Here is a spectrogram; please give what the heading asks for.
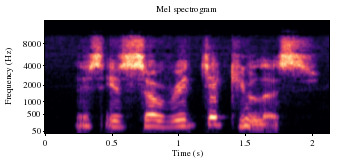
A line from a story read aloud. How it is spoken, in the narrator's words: she gasped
